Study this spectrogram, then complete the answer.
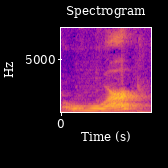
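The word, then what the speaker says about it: Werk: And the shade is Work the Room.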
